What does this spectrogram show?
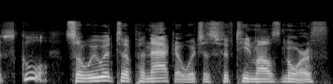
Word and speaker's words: Panaca: So we went to Panaca, which is 15 miles north. Okay, is that how do you spell that? Pinaca is Panaca. Oh, Panaca.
